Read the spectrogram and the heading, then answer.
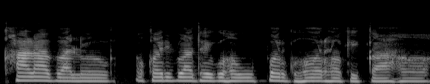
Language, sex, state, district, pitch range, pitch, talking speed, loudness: Bhojpuri, male, Uttar Pradesh, Ghazipur, 145-170 Hz, 160 Hz, 165 wpm, -29 LUFS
